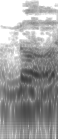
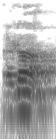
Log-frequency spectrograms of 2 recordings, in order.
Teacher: জিভটা হচ্ছে একেবারে দাঁতের ওখানে টাচ করলে হচ্ছে দন্তীয় ন, ন, আর জিভটা একেবারে তালুরও পিছন দিকে, মানে উপরের যে প্লেট আছে আমাদের সবচেয়ে পিছন দিকে টাচ করে যেটা আমরা উচ্চারণ করছি ওটা ণ, মূর্ধন্য ন, ণ।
